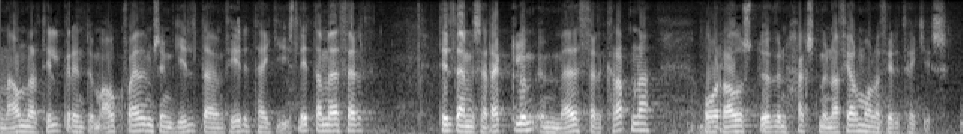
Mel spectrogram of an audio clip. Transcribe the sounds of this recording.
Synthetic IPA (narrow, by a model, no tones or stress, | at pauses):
naːwnaɾ̥t̪ʰɪlkɾejnt̪ʏmʔa̰ːwkʰvaːjðʏmsɛmcɪlt̪aʏmfɪːɾɪɾt̪ʰaːjcɪ̰ist̪eːt̪amɛðfɛɾð | t̪ʰɪlt̪aːjmɪsrʔɛklʏmʏmːɛðfɛɾðkʰɾapna | ɔɣraðst̪œːvʏnhaksmʏnafjawɾmawlafɪːɾɪɾt̪ʰaːjcɪ̰s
